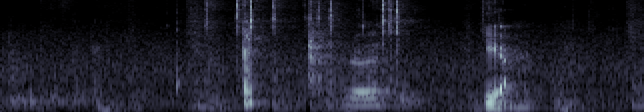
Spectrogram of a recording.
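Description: A hand-held metal tally counter (clicker) being pressed, giving several sharp clicks between about one and two and a half seconds in.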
